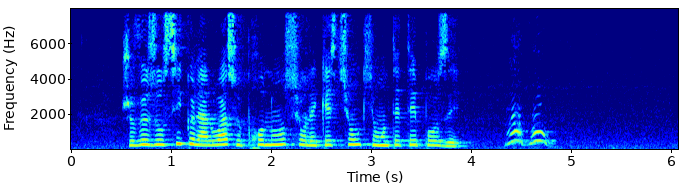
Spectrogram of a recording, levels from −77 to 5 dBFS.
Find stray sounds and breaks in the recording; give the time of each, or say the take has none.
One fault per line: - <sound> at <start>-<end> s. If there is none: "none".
- bark at 4.3-4.9 s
